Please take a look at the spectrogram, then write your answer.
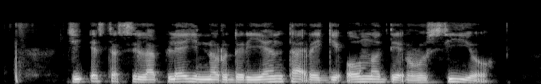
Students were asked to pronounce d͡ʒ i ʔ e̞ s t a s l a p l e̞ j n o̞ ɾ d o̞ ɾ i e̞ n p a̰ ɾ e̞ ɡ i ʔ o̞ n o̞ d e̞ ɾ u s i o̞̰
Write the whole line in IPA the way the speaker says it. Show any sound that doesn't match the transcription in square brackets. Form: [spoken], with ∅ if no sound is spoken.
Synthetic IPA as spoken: d͡ʒ i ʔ e̞ s t a s l a p l e̞ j n o̞ ɾ d o̞ ɾ i e̞ n [t] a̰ ɾ e̞ ɡ i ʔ o̞ n o̞ d e̞ ɾ u s i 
